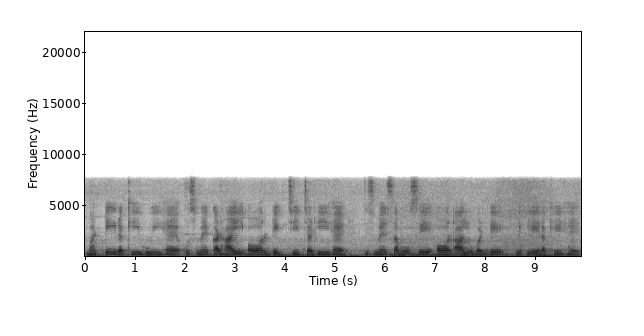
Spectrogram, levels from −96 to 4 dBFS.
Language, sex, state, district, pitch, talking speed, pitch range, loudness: Hindi, female, Madhya Pradesh, Katni, 195 Hz, 110 wpm, 190-210 Hz, -15 LUFS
